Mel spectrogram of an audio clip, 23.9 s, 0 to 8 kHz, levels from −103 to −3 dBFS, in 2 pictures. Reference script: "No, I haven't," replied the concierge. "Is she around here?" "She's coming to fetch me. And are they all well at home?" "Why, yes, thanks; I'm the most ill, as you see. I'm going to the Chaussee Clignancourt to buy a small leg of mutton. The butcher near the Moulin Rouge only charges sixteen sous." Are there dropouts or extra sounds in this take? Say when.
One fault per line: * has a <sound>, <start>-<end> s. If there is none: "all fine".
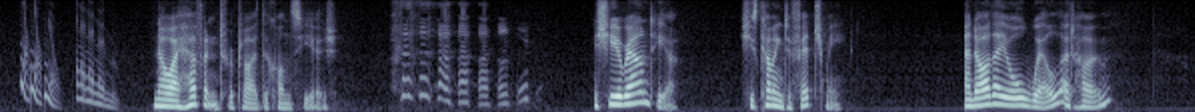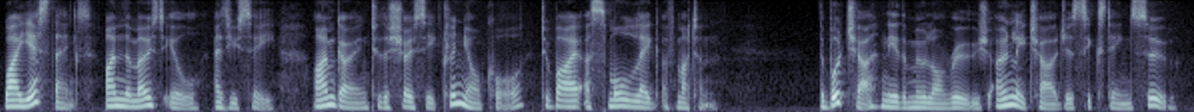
* has a chirp, 0.2-1.2 s
* has a laugh, 3.9-5.4 s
